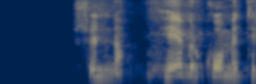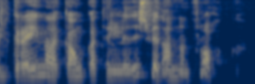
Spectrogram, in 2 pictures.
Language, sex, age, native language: Icelandic, female, 30-39, Icelandic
